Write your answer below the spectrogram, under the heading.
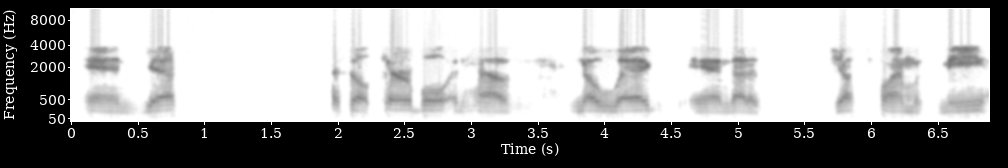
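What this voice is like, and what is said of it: Sick, slightly off-sounding voice. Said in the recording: “You can tell my voice just sounds a little wrong ... I'll start coughing and I won't be able to stop”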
